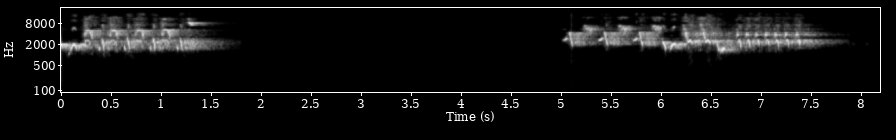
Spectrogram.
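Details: European goldfinch song for teaching young birds: rapid twittering chirps for under two seconds, silence, then a dense, tinkling phrase of trills and buzzy notes lasting about three seconds.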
